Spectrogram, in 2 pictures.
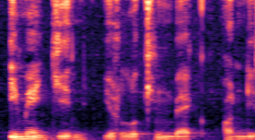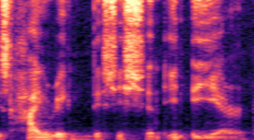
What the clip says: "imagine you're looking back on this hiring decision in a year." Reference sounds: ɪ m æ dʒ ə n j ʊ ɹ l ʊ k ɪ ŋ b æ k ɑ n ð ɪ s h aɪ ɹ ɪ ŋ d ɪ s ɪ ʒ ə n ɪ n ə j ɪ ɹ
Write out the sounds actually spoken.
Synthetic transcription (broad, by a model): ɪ m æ dʒ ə n j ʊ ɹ l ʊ k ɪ ŋ b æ k ɑ n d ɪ s h aɪ ɹ ɪ ŋ d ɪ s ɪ ʃ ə n ɪ n ə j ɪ ɹ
